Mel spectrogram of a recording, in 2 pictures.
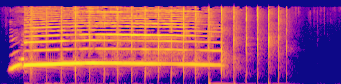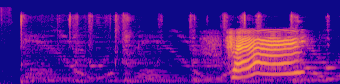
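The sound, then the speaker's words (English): Hosts clap to welcome a guest, rapid, evenly spaced clapping beats over a steady humming tone, then slowing to a few separate claps and stopping. After a quiet pause, a short wavering, sliding tone briefly sounds. “We're going to clap it up for our guest”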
